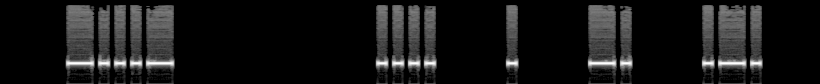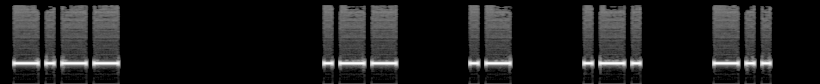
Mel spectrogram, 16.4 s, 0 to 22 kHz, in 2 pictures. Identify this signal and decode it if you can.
Morse code, heard as a keyed tone, about 15 wpm, spaced as for 8 wpm, 1000 Hz. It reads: <BT> HENRY WARD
